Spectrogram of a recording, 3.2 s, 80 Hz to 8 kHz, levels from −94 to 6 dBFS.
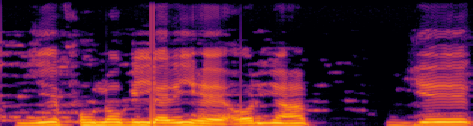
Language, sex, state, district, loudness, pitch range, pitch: Hindi, male, Uttar Pradesh, Hamirpur, -11 LUFS, 150-175 Hz, 165 Hz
